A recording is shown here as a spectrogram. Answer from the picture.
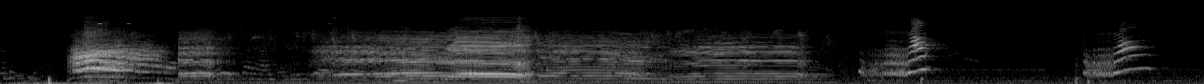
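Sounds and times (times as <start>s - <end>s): cow mooing: 3.2s - 8.2s.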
